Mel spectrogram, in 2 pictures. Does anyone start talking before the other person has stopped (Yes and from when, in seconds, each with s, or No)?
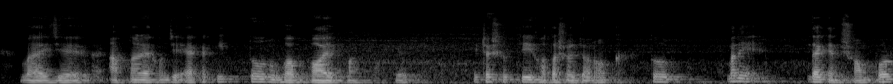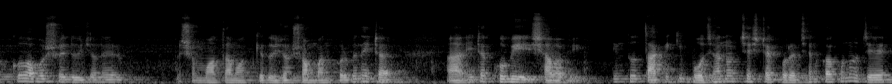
No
